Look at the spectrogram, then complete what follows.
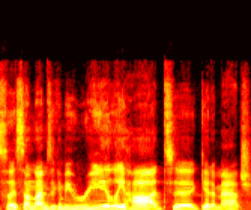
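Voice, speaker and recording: A woman's fairly high voice with an Australian accent and ordinary pitch variation. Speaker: gaming streamer. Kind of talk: casual chat. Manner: animated.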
